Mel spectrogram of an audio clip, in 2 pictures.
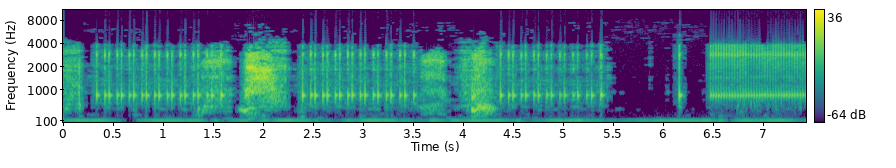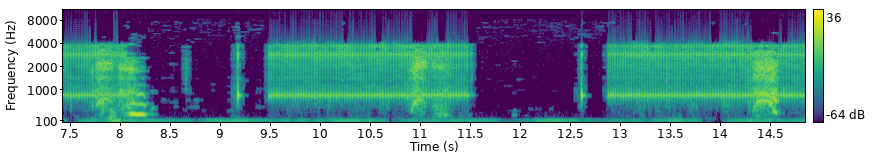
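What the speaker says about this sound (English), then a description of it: "You may dial that number direct." A telephone dials and rings in an old-time radio horror drama: bursts of buzzing ring tone and rotary clicks repeat over a steady low hum, loud and close, with brief pauses between them.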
